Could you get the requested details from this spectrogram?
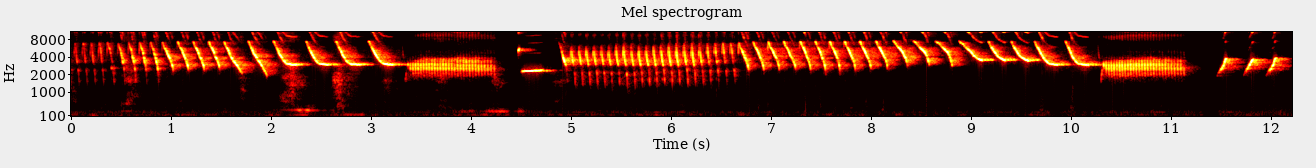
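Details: Canary giving a lively, long-drawn ngerek song meant to prompt young birds to learn singing. Fast series of sharp falling whistled notes repeat in long runs, broken by short buzzy trills and brief gaps.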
